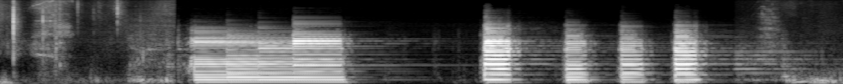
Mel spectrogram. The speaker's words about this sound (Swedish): Man hör ett, ett väldigt kort delay som är så kort så att det nästan blir som ett korus. Där har man det ju.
